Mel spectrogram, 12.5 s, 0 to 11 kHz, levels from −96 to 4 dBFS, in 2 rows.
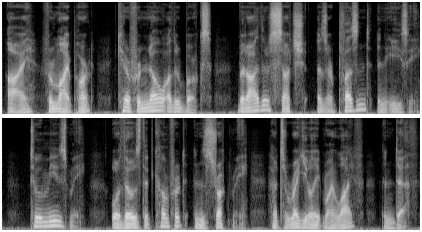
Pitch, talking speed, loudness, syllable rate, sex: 95 Hz, 165 wpm, -19 LUFS, 4.7 syllables/s, male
